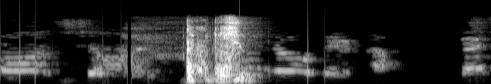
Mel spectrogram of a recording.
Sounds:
Sneeze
